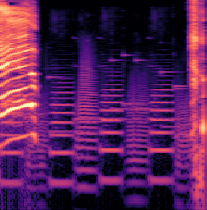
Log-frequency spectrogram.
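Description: A man's pitched-up voice crying out 'ouch, it hurts' in the first half-second, then light children's-style background music of short repeating notes, about four a second.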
